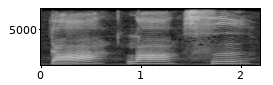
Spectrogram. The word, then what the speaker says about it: 达拉斯: 达拉斯. 达拉斯. 达拉斯. Did you get it? This name has how many syllables? Good. It has 3. Da with the second tone, la with the first tone, and si with the first tone.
